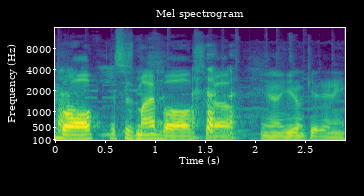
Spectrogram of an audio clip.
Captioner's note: laughs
